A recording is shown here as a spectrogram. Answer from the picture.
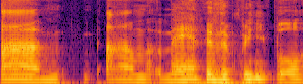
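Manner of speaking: bad put-on Southern accent, slow drawl. Mocking an actor's speech in a show: Ashton Kutcher's terrible Southern accent. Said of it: "Ashton Kutcher with a terrible Southern accent".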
